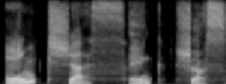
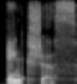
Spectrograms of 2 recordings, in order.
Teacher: Notice that the X sounds a bit like a KS followed by a sh sound.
